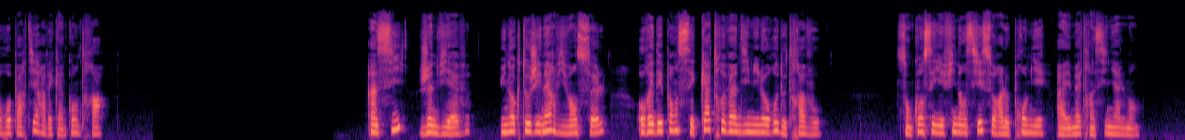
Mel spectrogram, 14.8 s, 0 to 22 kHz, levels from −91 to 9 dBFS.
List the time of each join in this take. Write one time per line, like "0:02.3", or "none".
none

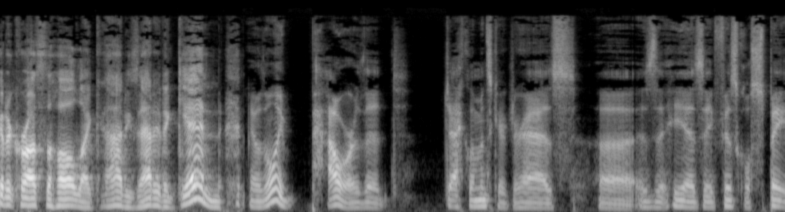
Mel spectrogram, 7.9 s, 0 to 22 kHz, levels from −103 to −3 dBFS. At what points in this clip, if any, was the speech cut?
0:02.4

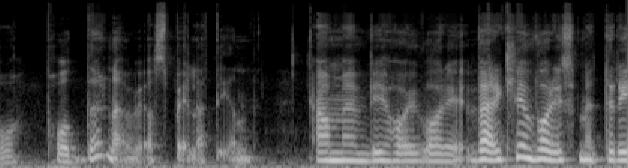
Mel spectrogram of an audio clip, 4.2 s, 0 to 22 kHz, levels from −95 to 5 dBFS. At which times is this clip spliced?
0:02.1

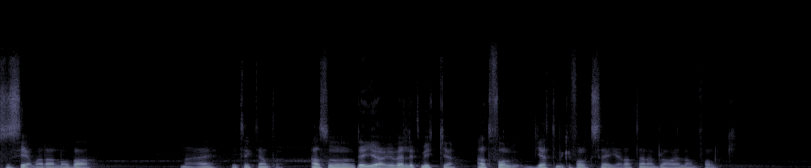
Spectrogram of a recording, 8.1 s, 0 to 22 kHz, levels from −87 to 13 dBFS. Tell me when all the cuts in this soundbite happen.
0:03.5

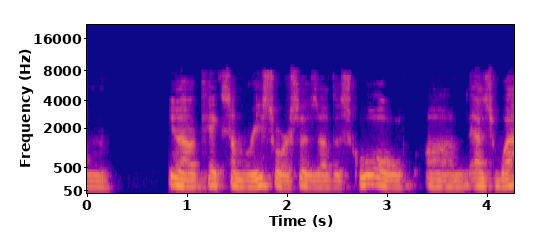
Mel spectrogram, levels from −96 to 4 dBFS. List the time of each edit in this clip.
0:01.1

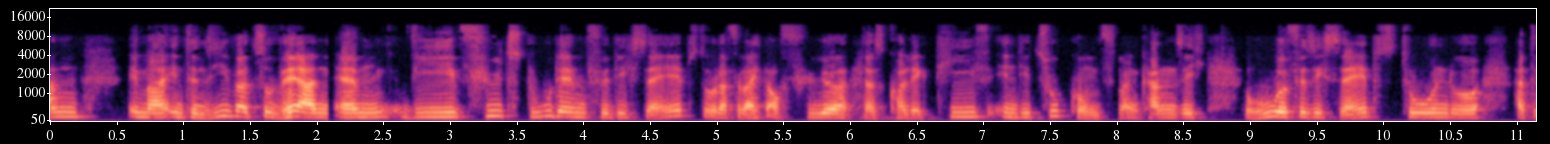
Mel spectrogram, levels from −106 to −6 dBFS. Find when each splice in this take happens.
0:02.1
0:06.1
0:08.0

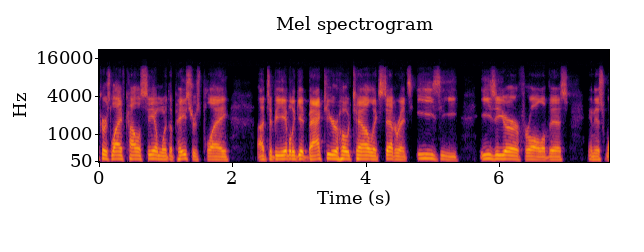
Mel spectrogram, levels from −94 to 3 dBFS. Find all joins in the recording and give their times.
none

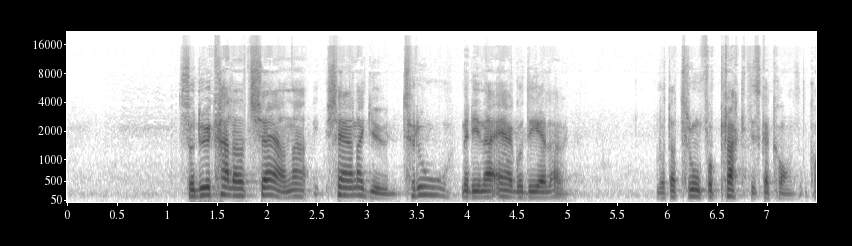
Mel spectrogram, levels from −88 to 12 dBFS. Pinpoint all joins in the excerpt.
none

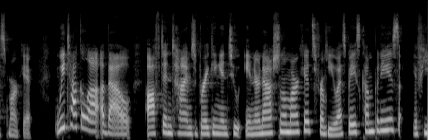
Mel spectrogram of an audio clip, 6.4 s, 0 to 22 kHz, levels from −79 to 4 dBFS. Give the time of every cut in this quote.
0:04.9

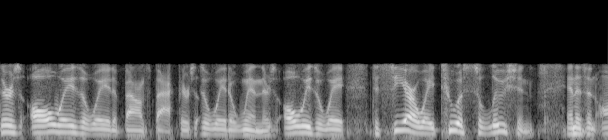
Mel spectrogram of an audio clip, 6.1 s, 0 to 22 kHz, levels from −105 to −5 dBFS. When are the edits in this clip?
0:02.0

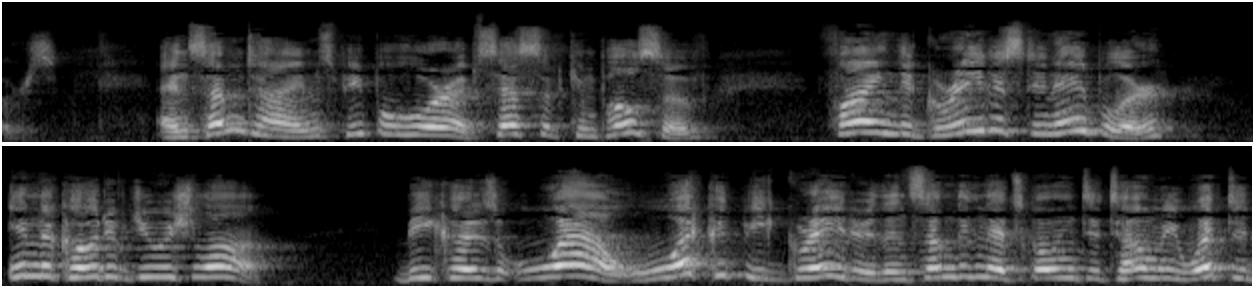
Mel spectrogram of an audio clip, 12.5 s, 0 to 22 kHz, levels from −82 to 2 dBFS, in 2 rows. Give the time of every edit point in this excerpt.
none

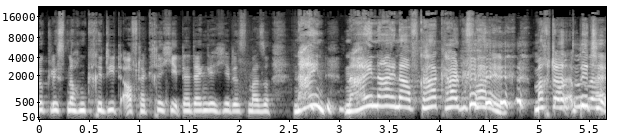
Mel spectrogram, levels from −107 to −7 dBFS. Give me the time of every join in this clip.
none

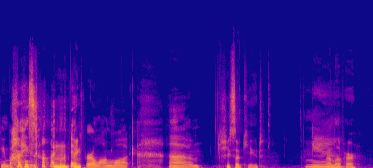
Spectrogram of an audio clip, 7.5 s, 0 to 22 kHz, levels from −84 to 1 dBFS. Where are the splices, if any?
0:01.6

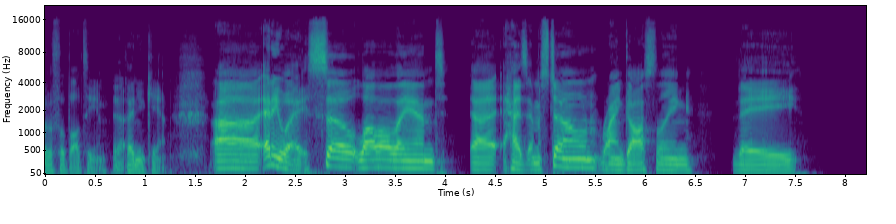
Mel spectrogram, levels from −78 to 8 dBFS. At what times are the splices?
none

